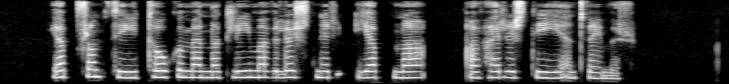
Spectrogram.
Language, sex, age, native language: Icelandic, female, 20-29, Icelandic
